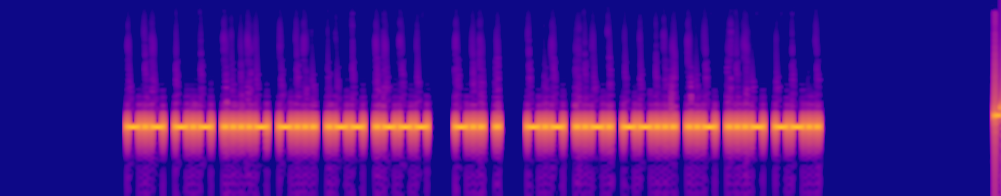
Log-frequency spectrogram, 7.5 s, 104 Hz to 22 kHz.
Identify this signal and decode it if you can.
Morse code, heard as a keyed tone, about 40 wpm, 700 Hz. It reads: KK4BWJ DE KF7UVZ
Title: USA Callsign DE Callsign - 6 Characters - 40wpm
